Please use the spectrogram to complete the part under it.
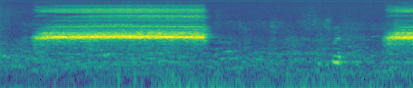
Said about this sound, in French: La chouette locale.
